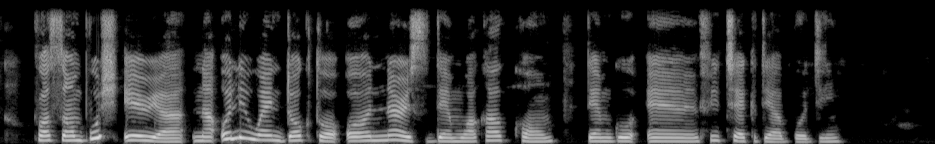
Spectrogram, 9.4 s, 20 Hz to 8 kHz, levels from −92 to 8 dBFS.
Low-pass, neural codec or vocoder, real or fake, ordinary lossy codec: 7.2 kHz; none; real; none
